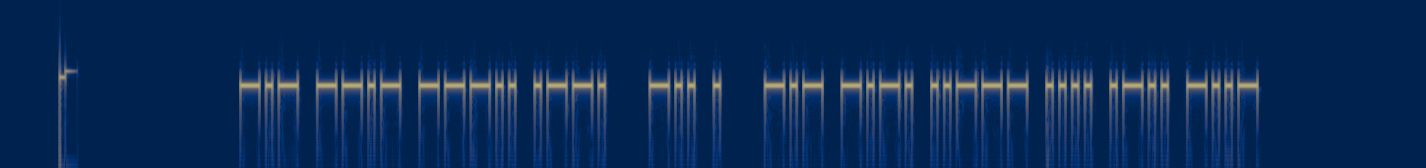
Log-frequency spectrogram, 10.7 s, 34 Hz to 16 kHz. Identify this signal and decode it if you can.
Morse code, heard as a keyed tone, about 25 wpm, 700 Hz. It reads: KQ8P DE KC2HLX
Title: USA Callsign DE Callsign 25wpm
